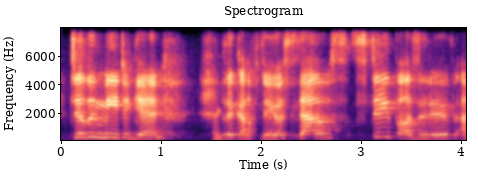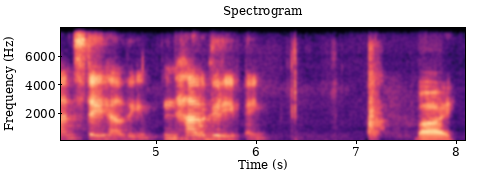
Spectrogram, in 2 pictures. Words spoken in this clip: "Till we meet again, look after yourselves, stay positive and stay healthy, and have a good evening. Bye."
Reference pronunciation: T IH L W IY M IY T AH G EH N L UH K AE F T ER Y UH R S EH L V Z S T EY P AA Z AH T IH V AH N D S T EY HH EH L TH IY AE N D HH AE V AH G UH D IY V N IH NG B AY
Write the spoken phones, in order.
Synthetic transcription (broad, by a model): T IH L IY M IY T AH G EH N L UH K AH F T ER Y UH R S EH L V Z S T EY P AA Z AH T IH V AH N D S T EY HH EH L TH IY N HH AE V AH G UH D IY V N IH NG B AY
